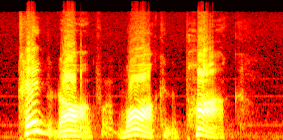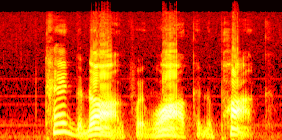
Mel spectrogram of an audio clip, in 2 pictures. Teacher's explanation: Only take, dog, walk, park. Only these words gain stress because they are the content words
